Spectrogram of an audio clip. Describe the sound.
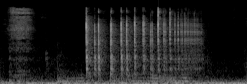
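Damage dice clatter across a table during a tabletop role-playing game: a quick run of many sharp, bright clicks and rattles lasting about a second, heard alone without talk.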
